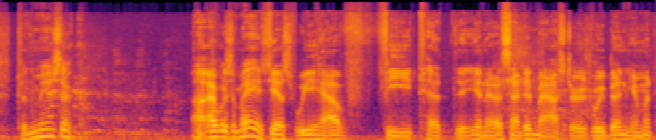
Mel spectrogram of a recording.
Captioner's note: a few chuckles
